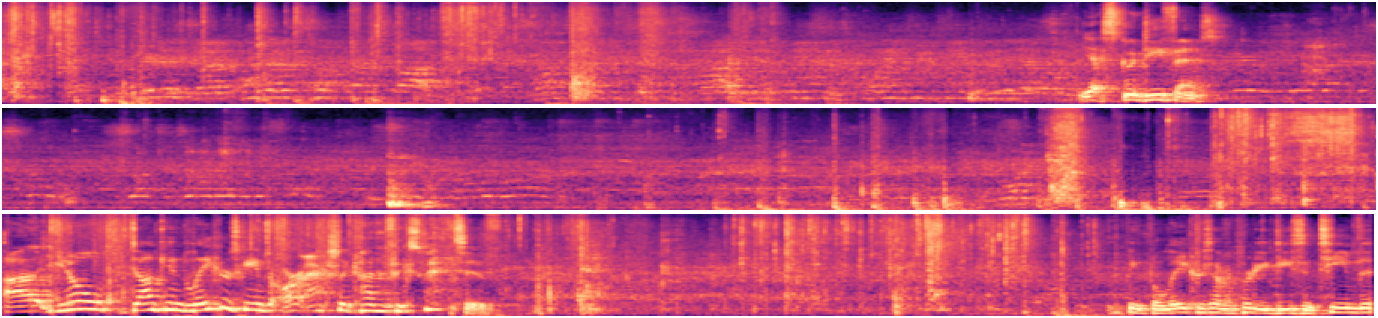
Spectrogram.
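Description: Card packs tap and shuffle against each other.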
